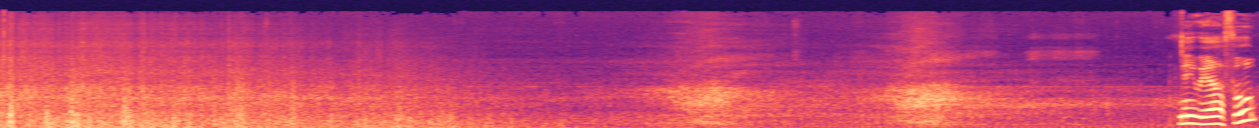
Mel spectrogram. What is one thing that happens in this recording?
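Wind roars loudly against a moving motorcycle and fades as it slows down.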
